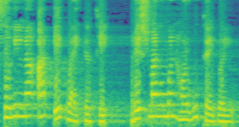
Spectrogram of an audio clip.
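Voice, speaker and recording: A woman narrating a scripted family story in a calm, steady way. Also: a little high, fairly quick, long reverb tail, low-quality recording.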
